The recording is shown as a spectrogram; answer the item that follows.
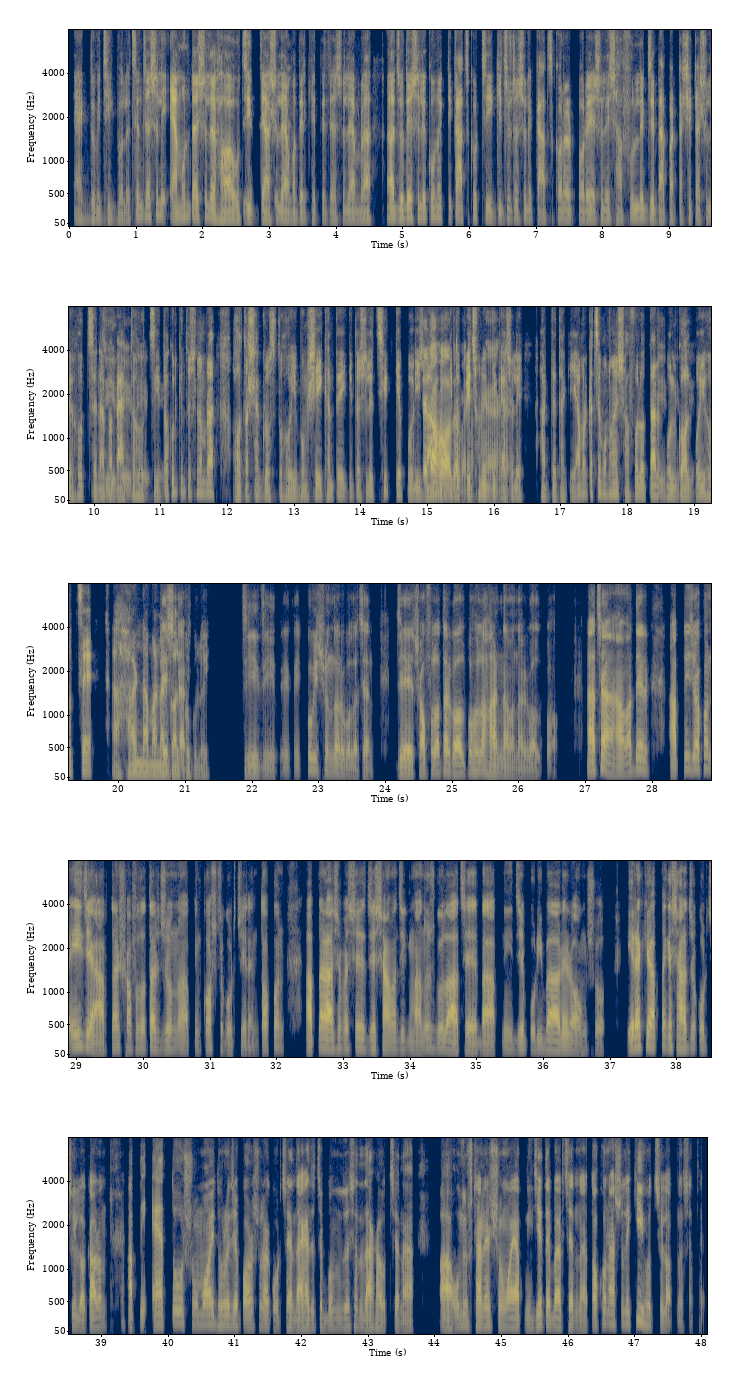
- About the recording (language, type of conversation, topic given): Bengali, podcast, আসলে সফলতা আপনার কাছে কী মানে?
- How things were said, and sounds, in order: none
